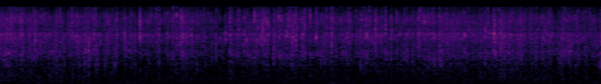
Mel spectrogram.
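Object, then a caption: Thin plastic bread bag. Fingertips rub and crumple the film of a thin, empty, red printed plastic bread bag. A steady, continuous crinkling fills the clip, dense and bright with almost no low end.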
